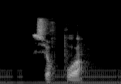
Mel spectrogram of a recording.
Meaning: excess weight; excess fat, fatty tissue
- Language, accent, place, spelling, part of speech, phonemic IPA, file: French, France, Lyon, surpoids, noun, /syʁ.pwa/, LL-Q150 (fra)-surpoids.wav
